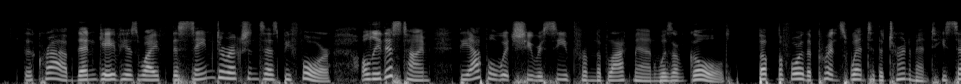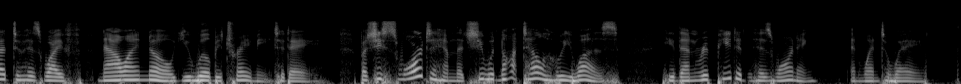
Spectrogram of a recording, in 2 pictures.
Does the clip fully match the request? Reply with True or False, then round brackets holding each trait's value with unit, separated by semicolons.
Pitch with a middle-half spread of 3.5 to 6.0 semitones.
True (5.1 semitones)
